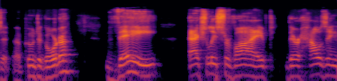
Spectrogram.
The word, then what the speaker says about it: Punta Gorda: Ian uh the community of and I'll probably mispronounce it Punta Gorda they actually survived their housing survived pretty much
